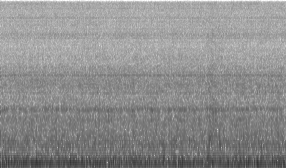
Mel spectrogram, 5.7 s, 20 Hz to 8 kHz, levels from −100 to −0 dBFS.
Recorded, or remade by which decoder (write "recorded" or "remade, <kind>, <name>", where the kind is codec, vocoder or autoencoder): remade, vocoder, WaveNeXt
